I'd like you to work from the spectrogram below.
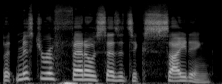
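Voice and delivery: a daughter protesting to her father; protesting teen girl. Acted. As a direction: argue back like a sulky teen. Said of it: "Betty countered".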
